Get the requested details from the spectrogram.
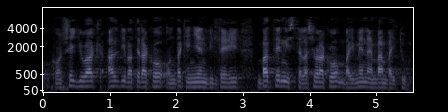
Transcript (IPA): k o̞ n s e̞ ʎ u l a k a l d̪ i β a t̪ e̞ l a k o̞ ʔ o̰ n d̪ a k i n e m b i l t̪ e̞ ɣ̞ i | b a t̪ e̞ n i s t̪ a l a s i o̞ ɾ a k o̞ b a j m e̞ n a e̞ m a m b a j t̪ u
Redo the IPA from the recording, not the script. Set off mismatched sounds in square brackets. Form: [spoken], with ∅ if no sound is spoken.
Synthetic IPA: k o̞ n s e̞ ʎ u [∅] a k a l d̪ i β a t̪ e̞ [ɾ] a k o̞ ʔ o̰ n d̪ a k i [ɲ] e m b i l t̪ e̞ ɣ̞ i | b a t̪ e̞ n i s t̪ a l a s i o̞ ɾ a k o̞ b a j m e̞ n a e̞ m a m b a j t̪ u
